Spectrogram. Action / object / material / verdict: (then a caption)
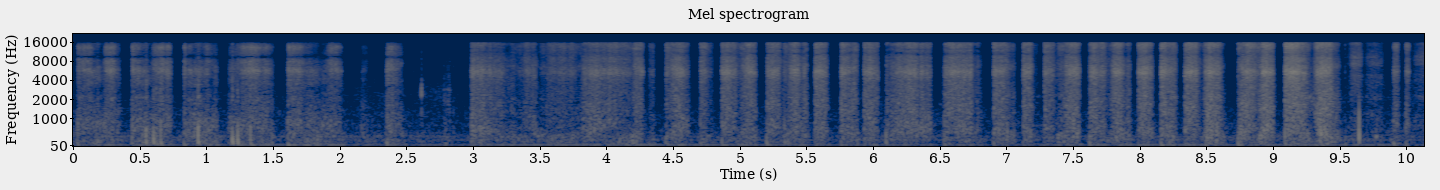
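scrape / graphite pencil on thick lined card / paper / none. A sharpened wooden graphite pencil writes English cursive across a thick sheet of grey lined cardstock lying flat. The result is quiet, bright, scratchy strokes in a fast, uneven rhythm of many short bursts over a faint steady low hum.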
